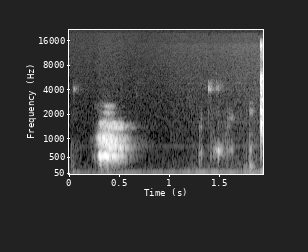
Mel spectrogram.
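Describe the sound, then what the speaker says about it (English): Dog barking once at a distance, a single short muffled bark followed by a few faint clicks and small noises in an otherwise quiet room. "sorry for the dogs barking"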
